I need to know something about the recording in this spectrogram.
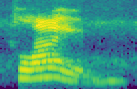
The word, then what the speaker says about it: climb: examples we have these examples we have home bomb thong climb tomb prom and lamb what are the other english words you know having this first rule when it comes to silent letter b come on share your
